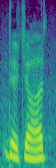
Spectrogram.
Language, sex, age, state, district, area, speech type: Marathi, male, 60+, Maharashtra, Wardha, rural, spontaneous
